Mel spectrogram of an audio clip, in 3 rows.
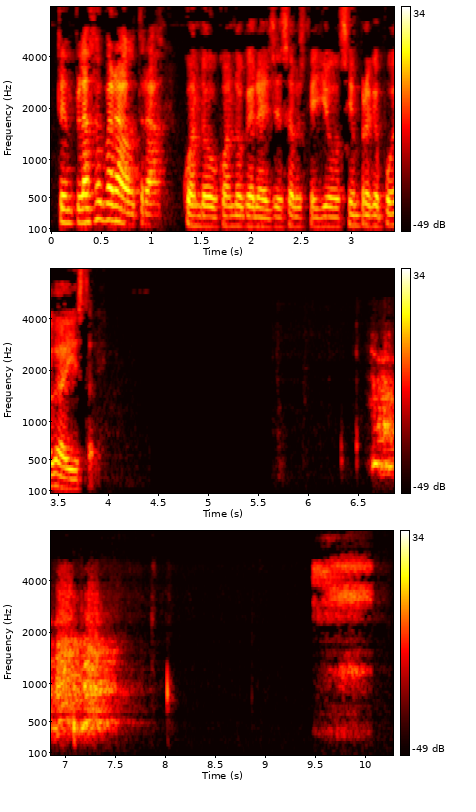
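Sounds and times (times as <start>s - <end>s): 
speech: 0.1s - 4.0s
frightened dog barking and howling: 6.6s - 7.8s.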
